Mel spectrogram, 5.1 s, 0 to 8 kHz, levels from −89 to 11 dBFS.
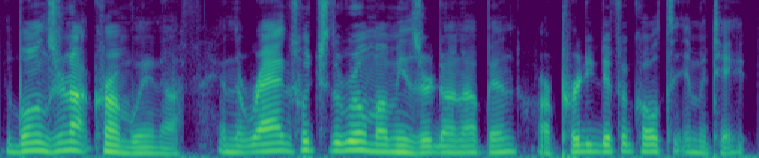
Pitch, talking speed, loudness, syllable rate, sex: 125 Hz, 260 wpm, -18 LUFS, 7.3 syllables/s, male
